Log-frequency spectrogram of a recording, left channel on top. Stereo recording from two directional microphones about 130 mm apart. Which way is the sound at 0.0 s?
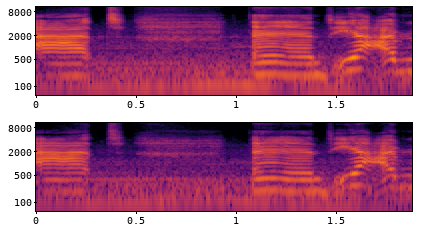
30° left (ahead or behind).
